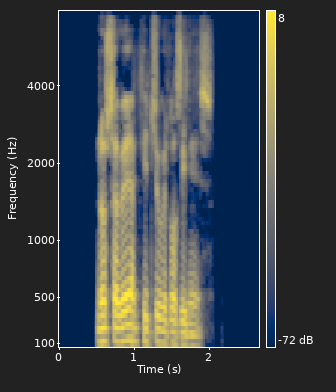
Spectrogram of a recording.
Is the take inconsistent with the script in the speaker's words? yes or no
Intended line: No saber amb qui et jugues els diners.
no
